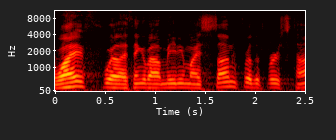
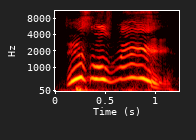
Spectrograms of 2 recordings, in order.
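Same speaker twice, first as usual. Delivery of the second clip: "Jesus loves me" in a much higher, chanted mock echo of the crowd; mimicking the congregation; 5 dB louder than usual. Preacher mimics the congregation's answer of "Jesus loves me", much higher and mocking. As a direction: parrot their answer back, high and sing-song. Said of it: "But you didn't say Jesus loves Tim".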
